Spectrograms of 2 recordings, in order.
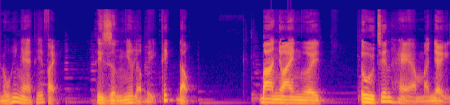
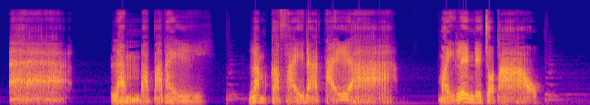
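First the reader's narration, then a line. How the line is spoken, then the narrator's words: Shout. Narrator (Vietnamese): quát lên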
